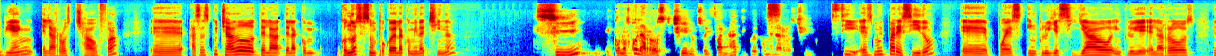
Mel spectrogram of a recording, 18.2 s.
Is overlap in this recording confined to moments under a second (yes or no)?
yes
